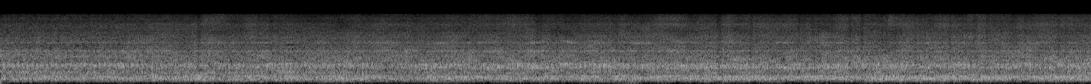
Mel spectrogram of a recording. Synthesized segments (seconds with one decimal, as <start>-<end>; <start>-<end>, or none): 1.2-10.9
